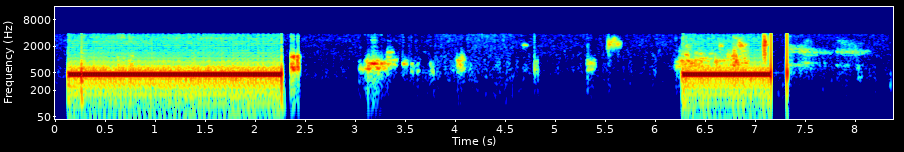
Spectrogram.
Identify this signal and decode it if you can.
Ringback tone (North America), 440 + 480 Hz.
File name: out- - - - - .26499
